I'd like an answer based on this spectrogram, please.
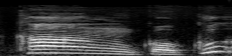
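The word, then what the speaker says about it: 韓国: 다 다이각세 대학생 자 한국을 보세요 강꼬꾸 강 고구지 앞에는 다 청음이 강 강하고 발음이 같은데 청음이 뒤에 나오고 탁음이 뒤에 나왔지 금은 죽어도 고라고 된 소리 바로 못해 근데 청음이 뒤에 나오면 꼬꾸 꼬꾸 청음이 두 개 나왔잖아 강꼬꾸 이렇게 해야 돼 앞에 나올 때는 제대로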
